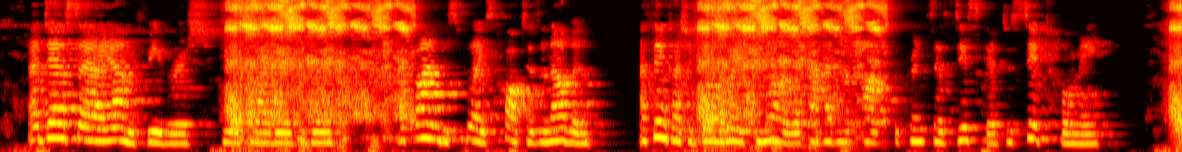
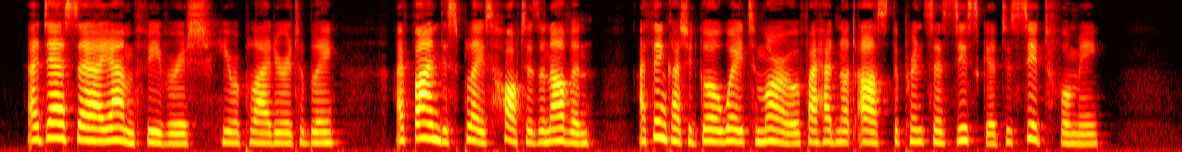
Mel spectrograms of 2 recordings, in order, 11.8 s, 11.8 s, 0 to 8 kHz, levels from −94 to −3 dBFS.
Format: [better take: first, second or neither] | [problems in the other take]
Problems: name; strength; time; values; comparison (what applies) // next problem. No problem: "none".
second | noise reduction (classical method WPE with log-MMSE)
